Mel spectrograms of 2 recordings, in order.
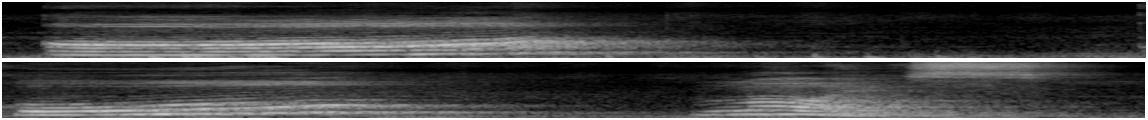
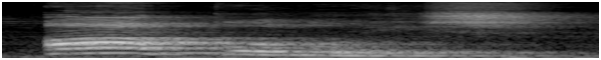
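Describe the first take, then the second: First: Each syllable of "Ó, cu, lós" drawn out separately. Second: Said in the usual way. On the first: Shown as a demonstration. Teacher showing pupils how to separate syllables by speech, syllable by syllable. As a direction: split ÓCULOS into Ó, CU, LÓS with long pauses. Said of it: "separamos as sílabas de acordo com a nossa fala". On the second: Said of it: "Agora vamos separar as sílabas".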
